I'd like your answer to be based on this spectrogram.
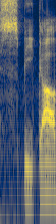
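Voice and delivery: ordinary talk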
